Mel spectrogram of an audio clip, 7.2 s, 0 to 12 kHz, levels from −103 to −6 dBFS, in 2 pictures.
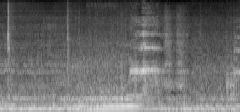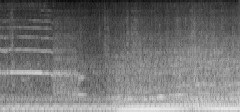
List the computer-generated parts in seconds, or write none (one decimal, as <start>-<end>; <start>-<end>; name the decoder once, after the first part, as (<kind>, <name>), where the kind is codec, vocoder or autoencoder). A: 0.0-1.0 (codec, SNAC); 1.9-2.9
